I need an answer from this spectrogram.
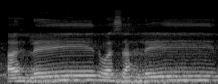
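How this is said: The words end with an 'in' sound. This is how Syrians say it. "Kalau bahasa Syria ... Jadi turun kayak orang Cianjur"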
